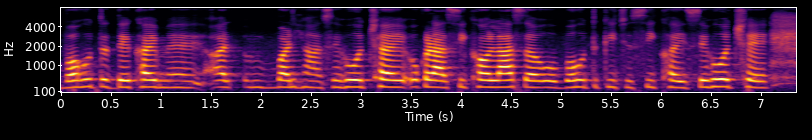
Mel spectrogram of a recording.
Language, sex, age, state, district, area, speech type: Maithili, female, 30-45, Bihar, Madhubani, rural, spontaneous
